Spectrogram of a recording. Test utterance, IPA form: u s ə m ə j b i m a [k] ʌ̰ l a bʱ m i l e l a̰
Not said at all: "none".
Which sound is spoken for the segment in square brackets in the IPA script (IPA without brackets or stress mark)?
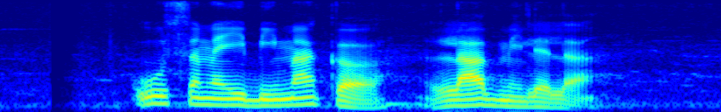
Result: k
